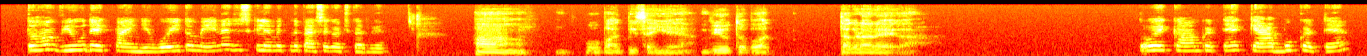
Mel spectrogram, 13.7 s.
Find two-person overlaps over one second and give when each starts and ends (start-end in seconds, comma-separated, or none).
none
